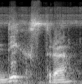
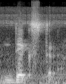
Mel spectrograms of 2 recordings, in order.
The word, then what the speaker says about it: Dijkstra: ciencias de la computación yo voy a pronunciar de extra pero durante muchos años no conoce dijkstra tal cual se lee en castellano y como seguramente lo van a escuchar nombrar muchas veces pero en las grandes la pronunciación correcta sería de extra es posible que se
